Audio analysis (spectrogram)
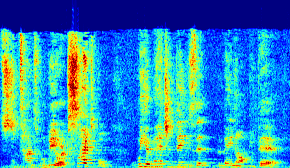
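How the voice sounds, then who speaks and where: A man's voice: high-pitched, animated, moderate pace. A man in an audio theatre play as a polite, bookish, somewhat pompous schoolteacher, speaking formally and hesitantly in long words. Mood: fascinated. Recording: very echoey, distant, noisy stage recording.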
